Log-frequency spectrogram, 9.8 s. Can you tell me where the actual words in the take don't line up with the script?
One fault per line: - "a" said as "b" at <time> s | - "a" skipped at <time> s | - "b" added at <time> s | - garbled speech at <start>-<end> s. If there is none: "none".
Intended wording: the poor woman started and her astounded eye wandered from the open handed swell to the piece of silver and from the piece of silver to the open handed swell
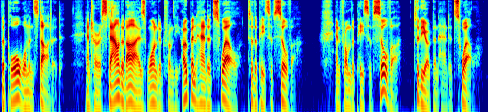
- "eye" said as "eyes" at 2.5 s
